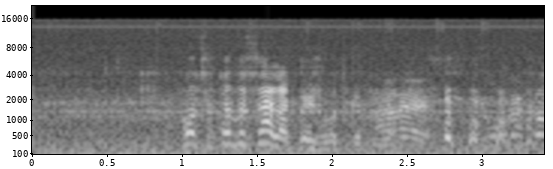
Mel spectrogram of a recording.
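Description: Men laugh loudly close by.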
